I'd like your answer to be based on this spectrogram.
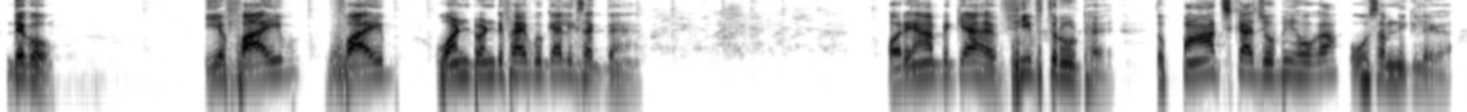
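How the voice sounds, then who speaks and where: A man's voice: on the high side, lively intonation, unhurried, long pauses, sharp tone, dry recording. A male math teacher, lecturing a classroom and firing questions at his students, sometimes scolding them.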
